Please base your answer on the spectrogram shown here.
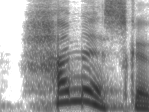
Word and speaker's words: James: 근데 똑같은 알파벳인데 그게 아마 제가 알기로 스페니쉬로 읽으면요, 걔가 뭐가 됩니까? 이름이 하메스가 돼요.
